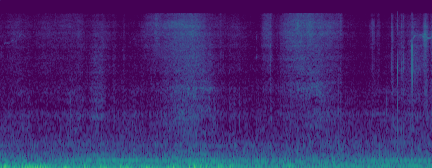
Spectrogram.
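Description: Low, steady rumble of a car's idling engine heard from inside the cabin.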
